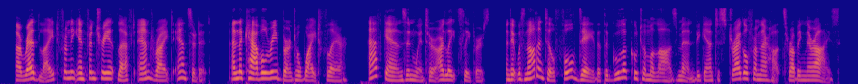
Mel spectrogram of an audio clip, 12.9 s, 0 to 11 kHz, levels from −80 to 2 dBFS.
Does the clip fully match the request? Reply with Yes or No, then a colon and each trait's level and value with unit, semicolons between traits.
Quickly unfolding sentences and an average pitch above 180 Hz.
Yes: fast, 220 wpm; high, 190 Hz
